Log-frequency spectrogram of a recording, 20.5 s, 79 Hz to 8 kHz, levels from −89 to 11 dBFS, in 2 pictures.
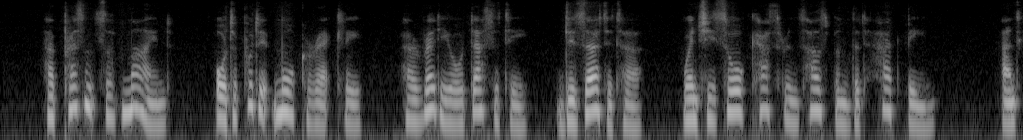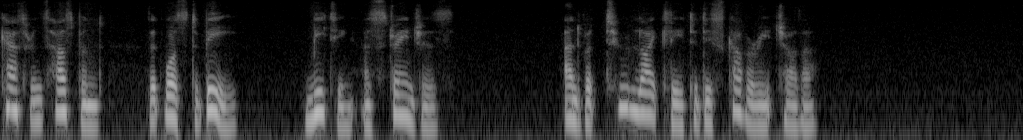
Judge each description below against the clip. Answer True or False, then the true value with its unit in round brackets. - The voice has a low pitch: False (155 Hz)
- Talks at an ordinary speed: False (120 wpm)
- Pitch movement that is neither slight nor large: False (7.3 semitones)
